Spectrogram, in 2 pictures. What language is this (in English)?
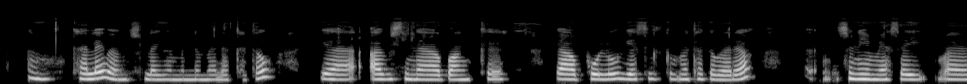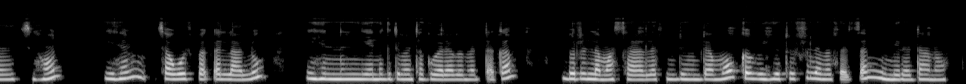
Amharic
